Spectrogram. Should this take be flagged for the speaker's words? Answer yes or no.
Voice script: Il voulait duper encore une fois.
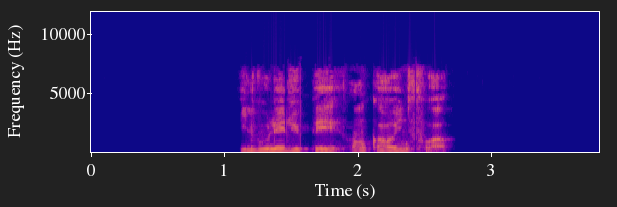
no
